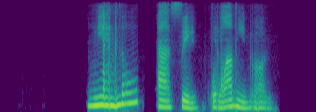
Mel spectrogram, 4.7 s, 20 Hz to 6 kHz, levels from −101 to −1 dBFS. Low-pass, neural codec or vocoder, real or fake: 5.4 kHz; codec, 16 kHz, 0.5 kbps, FreqCodec, larger model; fake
